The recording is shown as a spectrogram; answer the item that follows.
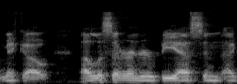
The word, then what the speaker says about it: Micco: And so Alyssa, Micco, I pronounced it wrong, Micco.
